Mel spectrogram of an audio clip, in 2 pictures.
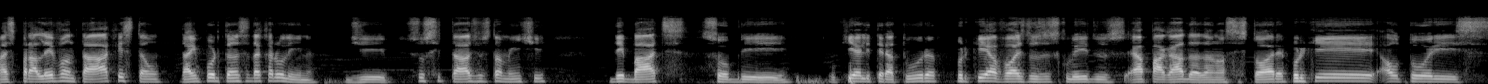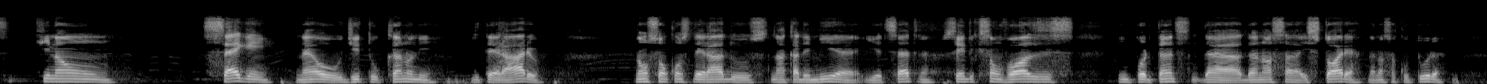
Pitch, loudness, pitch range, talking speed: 120 Hz, -21 LUFS, 110-135 Hz, 115 wpm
